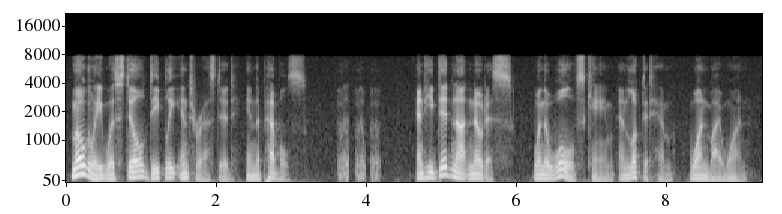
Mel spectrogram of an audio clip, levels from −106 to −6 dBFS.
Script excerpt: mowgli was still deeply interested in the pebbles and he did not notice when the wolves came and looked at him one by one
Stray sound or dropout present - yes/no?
yes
